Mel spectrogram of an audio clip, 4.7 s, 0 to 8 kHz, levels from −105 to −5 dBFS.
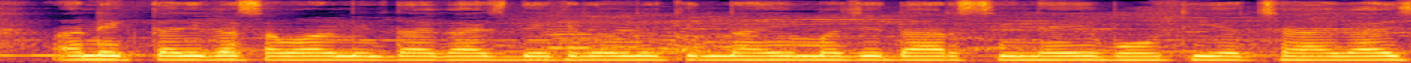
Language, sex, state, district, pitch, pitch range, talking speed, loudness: Hindi, male, Uttar Pradesh, Hamirpur, 165 Hz, 165-170 Hz, 280 wpm, -12 LUFS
